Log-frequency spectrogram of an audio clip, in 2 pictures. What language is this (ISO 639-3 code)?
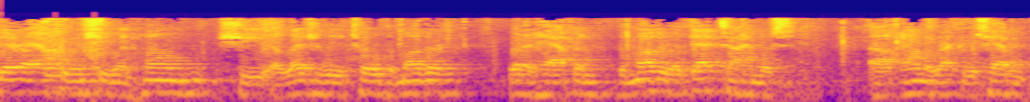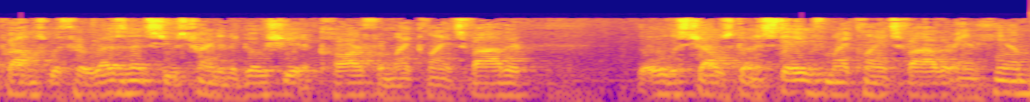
eng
